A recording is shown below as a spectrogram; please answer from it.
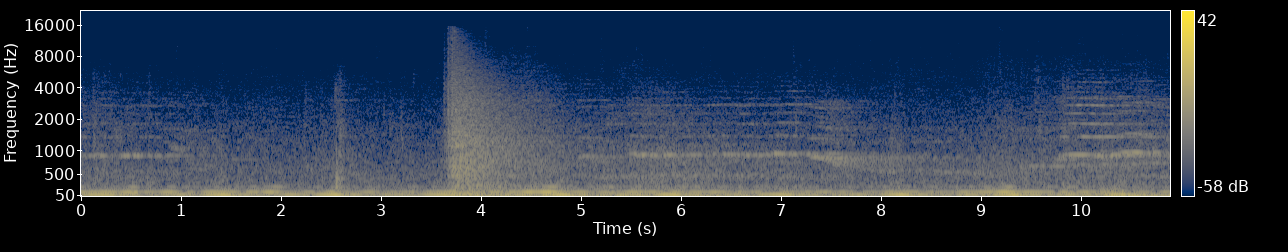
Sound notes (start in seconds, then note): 3.6 banging; 6.7 shouting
